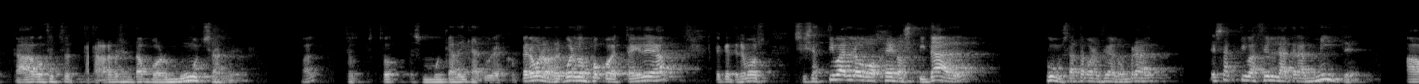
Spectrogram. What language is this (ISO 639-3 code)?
spa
